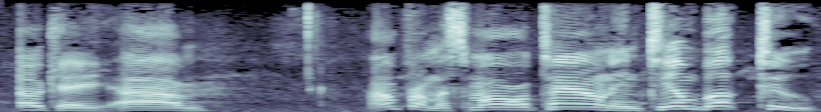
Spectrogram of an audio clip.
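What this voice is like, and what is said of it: Put-on accent, Texas-like, not very good. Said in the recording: “give us an accent ... That wasn't that good. Nah. ... reminds ... Me of Texas.”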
